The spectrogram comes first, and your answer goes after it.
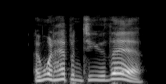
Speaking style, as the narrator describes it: he cried, with a look of anxiety

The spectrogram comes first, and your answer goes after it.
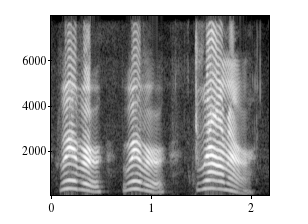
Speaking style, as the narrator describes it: behind her the Org cried

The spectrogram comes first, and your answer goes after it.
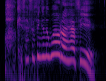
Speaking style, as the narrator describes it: cried the king

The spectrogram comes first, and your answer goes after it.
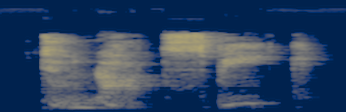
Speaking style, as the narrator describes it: In a hoarse whisper, said

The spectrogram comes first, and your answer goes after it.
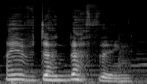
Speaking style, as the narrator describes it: he cried

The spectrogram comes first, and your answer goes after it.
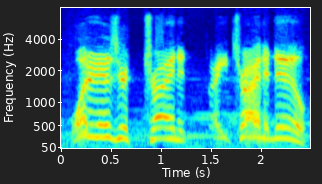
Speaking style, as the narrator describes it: basically really pissed off, yell

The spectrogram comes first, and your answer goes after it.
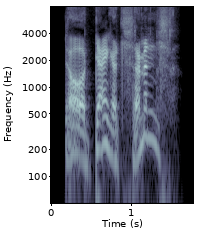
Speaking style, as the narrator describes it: grumbled Mike

